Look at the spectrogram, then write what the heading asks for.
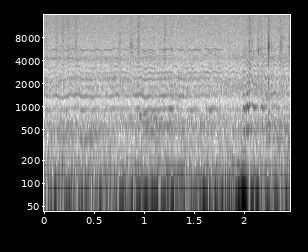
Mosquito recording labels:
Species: Anopheles arabiensis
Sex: female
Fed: unfed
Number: one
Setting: cup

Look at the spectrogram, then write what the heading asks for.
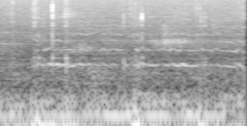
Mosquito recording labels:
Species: Aedes aegypti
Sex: female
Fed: unfed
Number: one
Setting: cup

